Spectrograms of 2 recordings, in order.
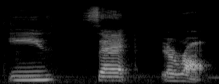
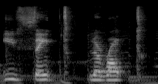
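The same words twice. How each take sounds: First: The final T of Laurent is cut off. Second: The final T of Laurent is sounded. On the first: The speaker calls it right. "you gotta cut it short" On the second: The speaker calls it wrong. "no T, no"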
